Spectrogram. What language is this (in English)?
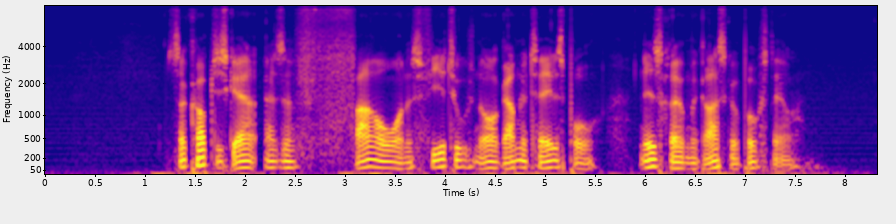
Danish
